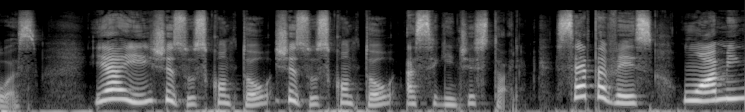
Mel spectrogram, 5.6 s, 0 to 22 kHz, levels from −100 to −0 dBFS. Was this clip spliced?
yes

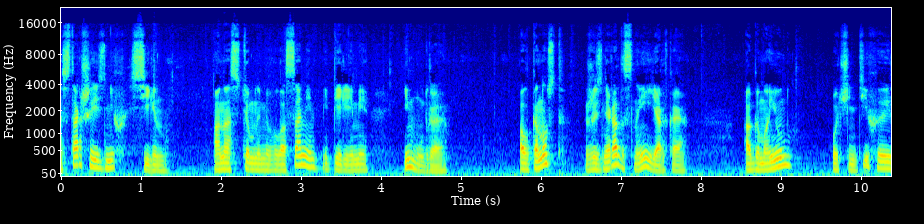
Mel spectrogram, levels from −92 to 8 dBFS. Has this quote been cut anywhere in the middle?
no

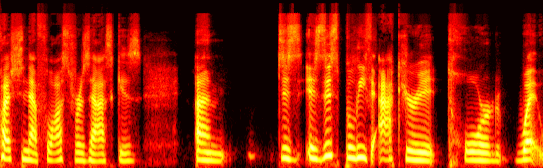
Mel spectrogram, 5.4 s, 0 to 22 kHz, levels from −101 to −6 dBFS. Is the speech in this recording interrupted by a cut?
no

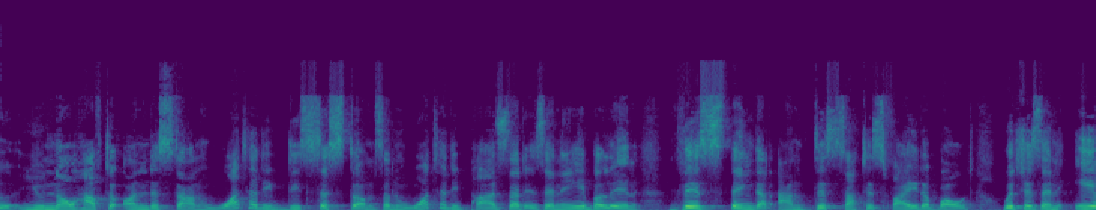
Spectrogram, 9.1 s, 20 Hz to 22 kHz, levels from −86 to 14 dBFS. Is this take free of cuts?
yes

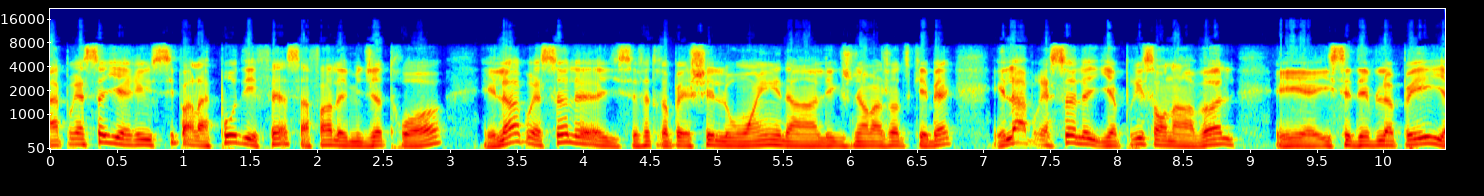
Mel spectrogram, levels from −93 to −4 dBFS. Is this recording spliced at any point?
no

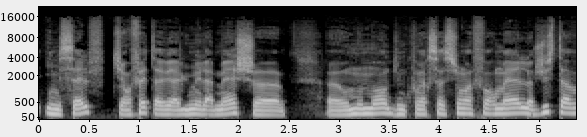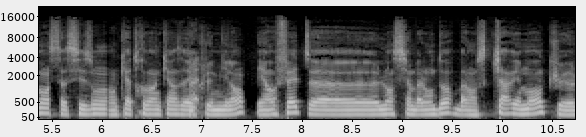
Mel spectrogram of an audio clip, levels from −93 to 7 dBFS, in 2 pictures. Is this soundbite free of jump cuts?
yes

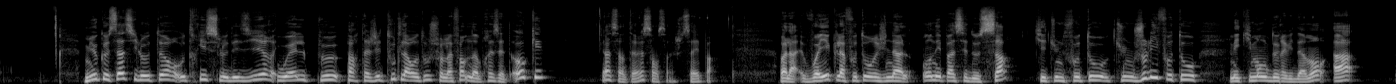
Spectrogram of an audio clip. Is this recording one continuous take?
no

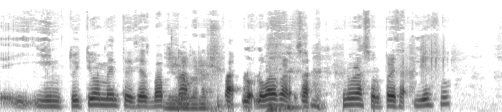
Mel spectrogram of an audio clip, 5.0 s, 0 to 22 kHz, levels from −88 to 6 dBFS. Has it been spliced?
yes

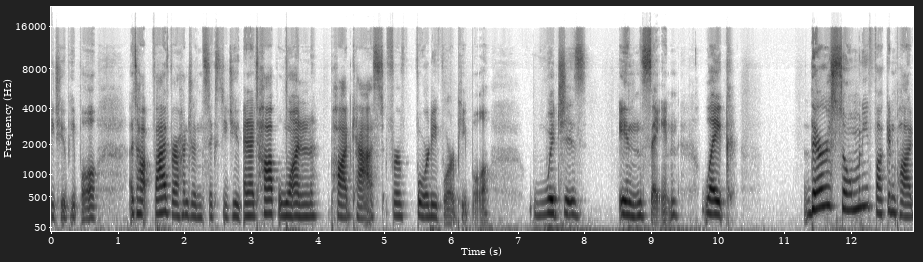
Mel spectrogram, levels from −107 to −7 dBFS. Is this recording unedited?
no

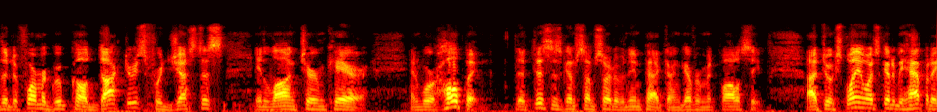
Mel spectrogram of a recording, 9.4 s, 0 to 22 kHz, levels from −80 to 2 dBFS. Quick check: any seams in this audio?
yes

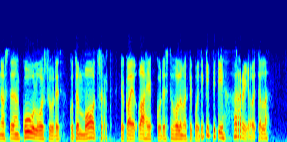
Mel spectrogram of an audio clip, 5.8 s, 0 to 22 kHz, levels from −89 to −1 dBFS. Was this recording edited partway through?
yes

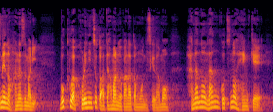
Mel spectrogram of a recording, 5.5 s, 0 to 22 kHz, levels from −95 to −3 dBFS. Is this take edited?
no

